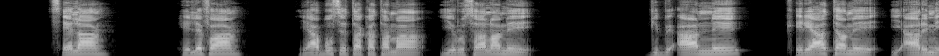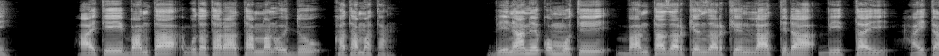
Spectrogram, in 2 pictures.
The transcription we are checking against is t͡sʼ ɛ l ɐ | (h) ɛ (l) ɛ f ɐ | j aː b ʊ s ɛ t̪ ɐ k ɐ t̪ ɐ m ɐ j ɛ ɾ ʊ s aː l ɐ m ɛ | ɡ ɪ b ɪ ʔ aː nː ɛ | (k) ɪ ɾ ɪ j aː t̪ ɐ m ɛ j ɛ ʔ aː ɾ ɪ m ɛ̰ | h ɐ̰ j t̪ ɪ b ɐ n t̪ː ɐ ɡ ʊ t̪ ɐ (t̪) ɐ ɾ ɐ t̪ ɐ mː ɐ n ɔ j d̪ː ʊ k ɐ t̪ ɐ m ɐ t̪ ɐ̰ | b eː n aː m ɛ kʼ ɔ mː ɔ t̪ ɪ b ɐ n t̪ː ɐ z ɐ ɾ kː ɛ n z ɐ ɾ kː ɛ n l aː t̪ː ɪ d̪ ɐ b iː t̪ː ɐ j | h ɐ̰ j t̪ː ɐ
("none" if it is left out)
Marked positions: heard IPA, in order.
h, l, kʼ, t̪

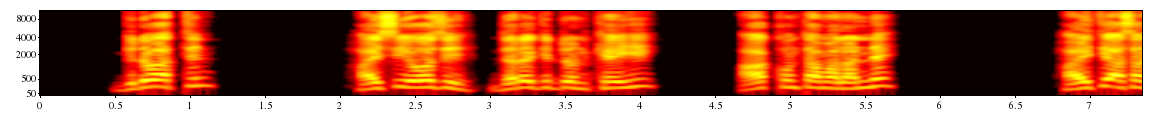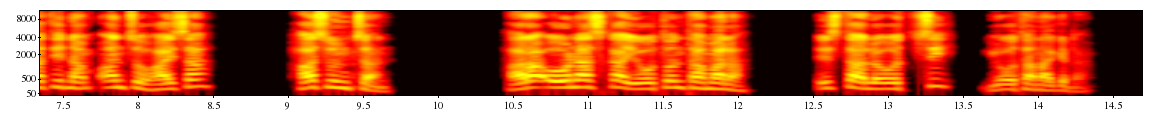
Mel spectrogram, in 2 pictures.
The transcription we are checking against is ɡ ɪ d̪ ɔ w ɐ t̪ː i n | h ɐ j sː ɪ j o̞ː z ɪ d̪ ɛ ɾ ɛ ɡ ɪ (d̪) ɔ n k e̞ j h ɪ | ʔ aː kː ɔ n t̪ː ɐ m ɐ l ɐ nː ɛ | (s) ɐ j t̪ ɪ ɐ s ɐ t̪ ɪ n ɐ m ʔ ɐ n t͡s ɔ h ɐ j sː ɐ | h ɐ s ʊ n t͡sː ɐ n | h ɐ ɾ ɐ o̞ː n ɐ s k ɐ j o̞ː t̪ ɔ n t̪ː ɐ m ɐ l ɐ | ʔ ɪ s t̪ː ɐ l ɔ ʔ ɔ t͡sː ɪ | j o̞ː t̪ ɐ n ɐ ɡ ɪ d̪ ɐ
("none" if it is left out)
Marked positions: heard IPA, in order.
d̪ː, h

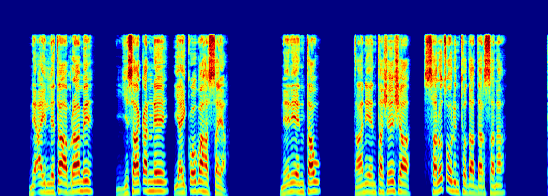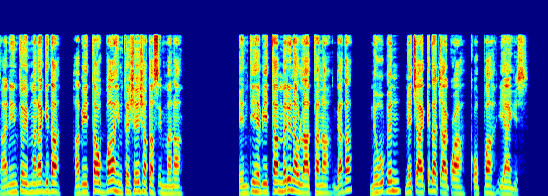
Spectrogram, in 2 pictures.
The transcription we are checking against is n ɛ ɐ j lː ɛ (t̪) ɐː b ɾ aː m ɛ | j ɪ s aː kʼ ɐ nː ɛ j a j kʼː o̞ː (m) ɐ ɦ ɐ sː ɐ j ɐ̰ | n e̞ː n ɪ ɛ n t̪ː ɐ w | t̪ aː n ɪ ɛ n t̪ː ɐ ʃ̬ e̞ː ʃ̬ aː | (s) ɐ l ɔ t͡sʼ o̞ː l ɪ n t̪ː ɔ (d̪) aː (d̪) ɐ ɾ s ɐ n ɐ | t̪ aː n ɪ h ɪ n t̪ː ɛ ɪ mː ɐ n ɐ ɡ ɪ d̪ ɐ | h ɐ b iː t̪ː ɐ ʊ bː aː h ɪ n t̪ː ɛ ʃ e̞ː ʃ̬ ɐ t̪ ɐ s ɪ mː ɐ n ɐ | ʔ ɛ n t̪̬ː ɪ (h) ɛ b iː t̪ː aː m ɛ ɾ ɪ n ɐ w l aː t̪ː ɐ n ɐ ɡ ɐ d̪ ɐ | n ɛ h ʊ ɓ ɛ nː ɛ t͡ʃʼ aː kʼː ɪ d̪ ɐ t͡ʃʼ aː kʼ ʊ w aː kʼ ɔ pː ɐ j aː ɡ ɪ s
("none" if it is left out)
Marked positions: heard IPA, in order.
t̪, b, s, d̪, d̪, h

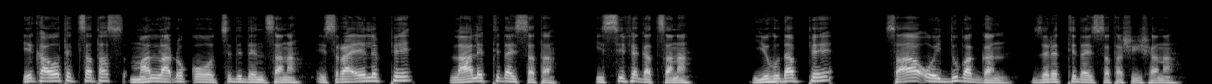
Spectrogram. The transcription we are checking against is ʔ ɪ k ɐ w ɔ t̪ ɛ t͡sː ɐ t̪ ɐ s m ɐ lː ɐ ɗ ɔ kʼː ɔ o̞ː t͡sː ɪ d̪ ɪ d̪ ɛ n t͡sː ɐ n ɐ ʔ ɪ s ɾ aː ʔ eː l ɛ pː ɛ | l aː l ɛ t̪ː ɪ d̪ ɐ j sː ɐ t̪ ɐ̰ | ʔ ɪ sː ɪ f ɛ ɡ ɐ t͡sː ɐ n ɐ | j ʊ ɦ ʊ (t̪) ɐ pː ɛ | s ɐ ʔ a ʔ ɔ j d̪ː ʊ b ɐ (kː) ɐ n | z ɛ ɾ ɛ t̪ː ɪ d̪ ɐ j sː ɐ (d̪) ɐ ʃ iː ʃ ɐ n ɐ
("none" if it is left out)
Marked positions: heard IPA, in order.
d̪, ɡː, t̪

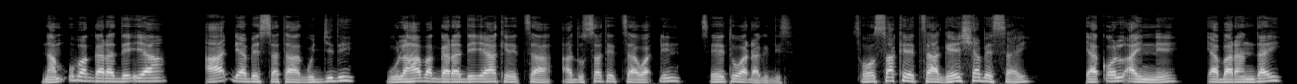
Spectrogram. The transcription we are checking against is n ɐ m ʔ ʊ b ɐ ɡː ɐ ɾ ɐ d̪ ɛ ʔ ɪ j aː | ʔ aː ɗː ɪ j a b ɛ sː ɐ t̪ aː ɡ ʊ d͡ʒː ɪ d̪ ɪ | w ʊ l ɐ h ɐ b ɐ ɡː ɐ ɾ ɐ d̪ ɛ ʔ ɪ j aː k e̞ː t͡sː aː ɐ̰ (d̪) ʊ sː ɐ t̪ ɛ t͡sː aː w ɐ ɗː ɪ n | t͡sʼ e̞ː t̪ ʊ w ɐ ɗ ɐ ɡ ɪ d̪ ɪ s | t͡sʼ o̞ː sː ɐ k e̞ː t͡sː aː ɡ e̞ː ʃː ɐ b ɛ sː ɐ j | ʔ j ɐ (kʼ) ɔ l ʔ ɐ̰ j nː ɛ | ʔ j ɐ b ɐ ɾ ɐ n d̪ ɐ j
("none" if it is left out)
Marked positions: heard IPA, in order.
d̪, kʼ

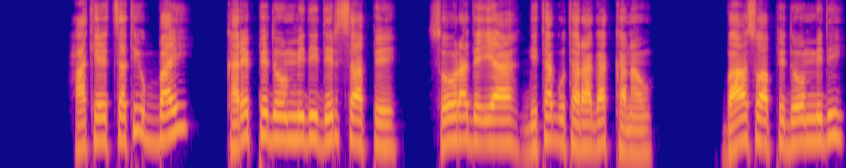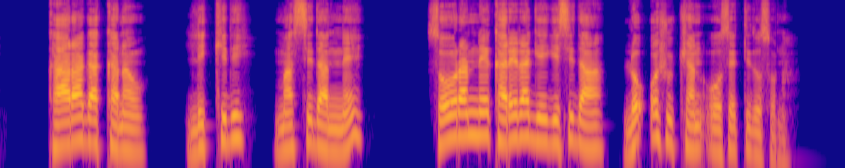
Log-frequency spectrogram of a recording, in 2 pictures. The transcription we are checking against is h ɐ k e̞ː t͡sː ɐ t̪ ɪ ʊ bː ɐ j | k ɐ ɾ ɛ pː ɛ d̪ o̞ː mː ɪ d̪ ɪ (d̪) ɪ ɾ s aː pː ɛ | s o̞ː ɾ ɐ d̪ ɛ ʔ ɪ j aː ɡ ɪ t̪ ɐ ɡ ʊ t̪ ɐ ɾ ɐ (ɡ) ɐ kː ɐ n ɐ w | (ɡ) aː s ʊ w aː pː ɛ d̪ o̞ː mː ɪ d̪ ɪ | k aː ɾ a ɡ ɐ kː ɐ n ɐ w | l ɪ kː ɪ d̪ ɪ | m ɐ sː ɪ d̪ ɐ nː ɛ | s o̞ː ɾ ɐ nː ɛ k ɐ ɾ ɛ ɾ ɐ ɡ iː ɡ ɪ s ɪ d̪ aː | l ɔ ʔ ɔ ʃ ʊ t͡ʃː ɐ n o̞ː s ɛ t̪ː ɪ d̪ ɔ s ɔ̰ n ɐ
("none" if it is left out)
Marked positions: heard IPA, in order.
d̪, ɡ, b

